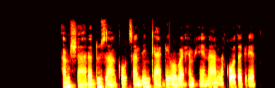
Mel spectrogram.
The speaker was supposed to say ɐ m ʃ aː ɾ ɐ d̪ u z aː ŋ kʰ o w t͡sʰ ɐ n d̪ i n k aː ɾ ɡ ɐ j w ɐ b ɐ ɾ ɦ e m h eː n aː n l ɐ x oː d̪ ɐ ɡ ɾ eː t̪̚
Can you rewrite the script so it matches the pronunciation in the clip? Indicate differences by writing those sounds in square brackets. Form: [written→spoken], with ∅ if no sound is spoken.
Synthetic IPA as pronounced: ɐ m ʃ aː ɾ ɐ d̪ u z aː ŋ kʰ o w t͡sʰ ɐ n d̪ i n k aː ɾ ɡ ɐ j w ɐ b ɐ ɾ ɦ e m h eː n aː n l ɐ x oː d̪ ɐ ɡ ɾ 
